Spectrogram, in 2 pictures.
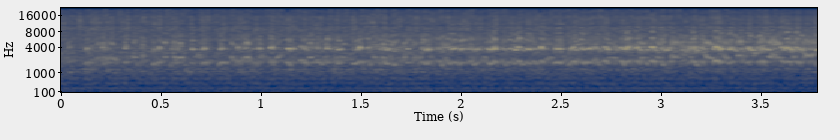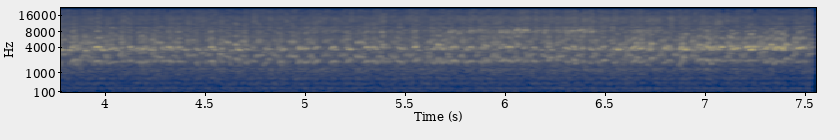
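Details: Mercedes 190E 2.3 idling: high chirping squeal about three times a second from the front of the engine; bearings checked fine by stethoscope, water on belt quiets it temporarily; cause believed to be the belt or belt tension.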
